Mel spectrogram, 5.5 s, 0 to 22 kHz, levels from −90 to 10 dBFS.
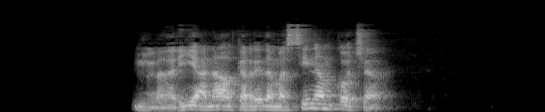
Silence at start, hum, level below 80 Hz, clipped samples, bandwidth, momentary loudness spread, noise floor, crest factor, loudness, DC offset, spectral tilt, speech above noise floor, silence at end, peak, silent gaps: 1.35 s; none; -50 dBFS; under 0.1%; 9.2 kHz; 12 LU; -86 dBFS; 20 dB; -17 LUFS; under 0.1%; -5 dB/octave; 70 dB; 1.6 s; 0 dBFS; none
